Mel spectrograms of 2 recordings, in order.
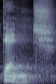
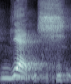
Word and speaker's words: Gentzsch: Could you please pronounce it for me? Gentzsch. Gentzsch.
